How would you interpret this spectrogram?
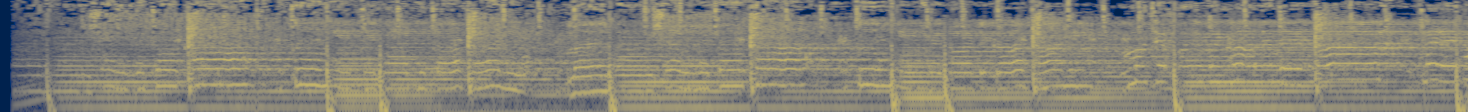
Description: hindi ringtone love ringtone romantic ringtone bgm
